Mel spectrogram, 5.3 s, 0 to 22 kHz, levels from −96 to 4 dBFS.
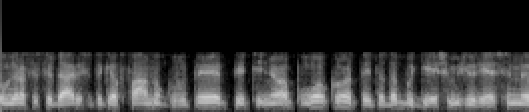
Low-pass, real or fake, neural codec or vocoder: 3.6 kHz; fake; codec, 16 kHz, 4.8 kbps, FACodec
